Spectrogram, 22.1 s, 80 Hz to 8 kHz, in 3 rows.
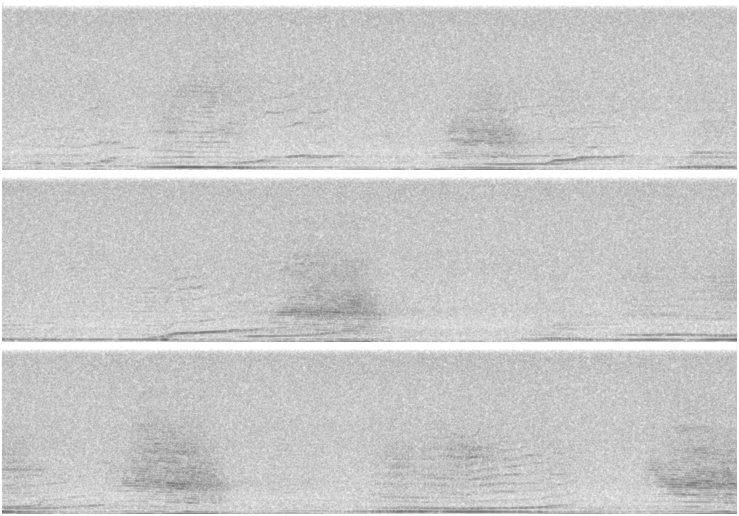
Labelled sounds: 0.9	2.0	humpback whale, 0.90 to 1.5 kHz
2.8	3.2	humpback whale, 0.80 to 2.4 kHz
4.5	5.0	humpback whale, 1.2 to 2.0 kHz
6.9	7.3	humpback whale, 0.83 to 1.0 kHz
9.1	9.5	humpback whale, 1.0 to 3.2 kHz
10.3	10.5	humpback whale, 1.2 to 1.5 kHz
11.0	11.5	humpback whale, 1.3 to 1.8 kHz
14.7	15.0	humpback whale, 2.1 to 2.4 kHz
15.8	16.6	humpback whale, 1.2 to 1.8 kHz
18.5	20.3	humpback whale, 0.80 to 2.0 kHz
21.2	22.0	humpback whale, 0.96 to 2.1 kHz

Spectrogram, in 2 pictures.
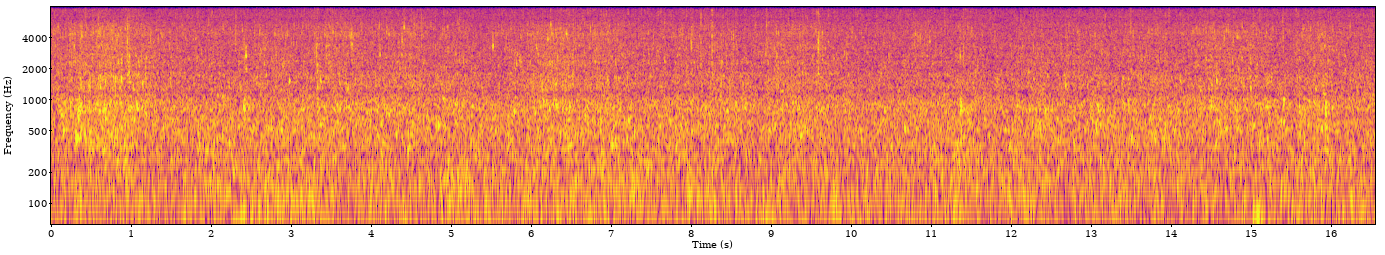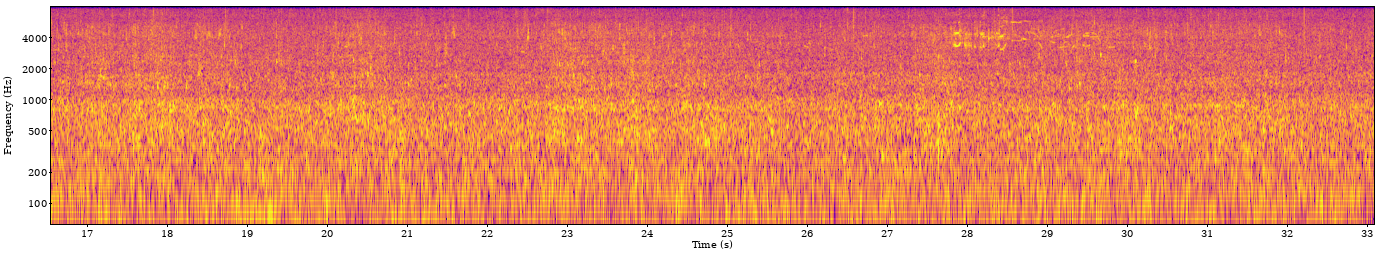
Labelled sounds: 27.8	28.8	Pacific white-sided dolphin, 3.2 to 5.8 kHz

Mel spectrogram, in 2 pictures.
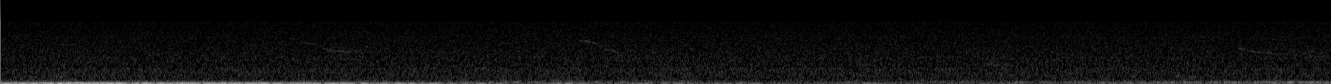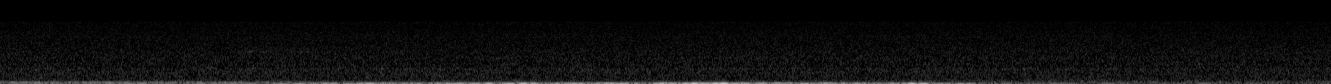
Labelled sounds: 3.2	3.5	humpback whale, 1.7 to 2.0 kHz
12.5	12.8	humpback whale, 1.5 to 1.9 kHz

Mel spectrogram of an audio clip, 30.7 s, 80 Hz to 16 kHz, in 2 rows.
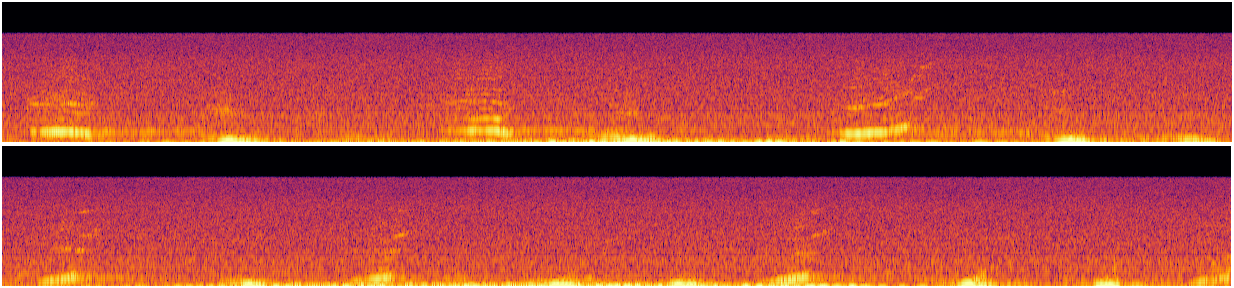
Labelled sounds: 0.3	1.1	humpback whale, 0.96 to 1.3 kHz
2.6	2.9	humpback whale, 0.80 to 0.93 kHz
5.5	6.2	humpback whale, 1.1 to 2.5 kHz
10.5	11.2	humpback whale, 0.86 to 1.3 kHz
13.1	13.4	humpback whale, 1.6 to 1.7 kHz
16.0	16.3	humpback whale, 0.93 to 1.2 kHz
20.3	20.5	humpback whale, 1.5 to 1.9 kHz
25.3	25.8	humpback whale, 0.80 to 2.0 kHz

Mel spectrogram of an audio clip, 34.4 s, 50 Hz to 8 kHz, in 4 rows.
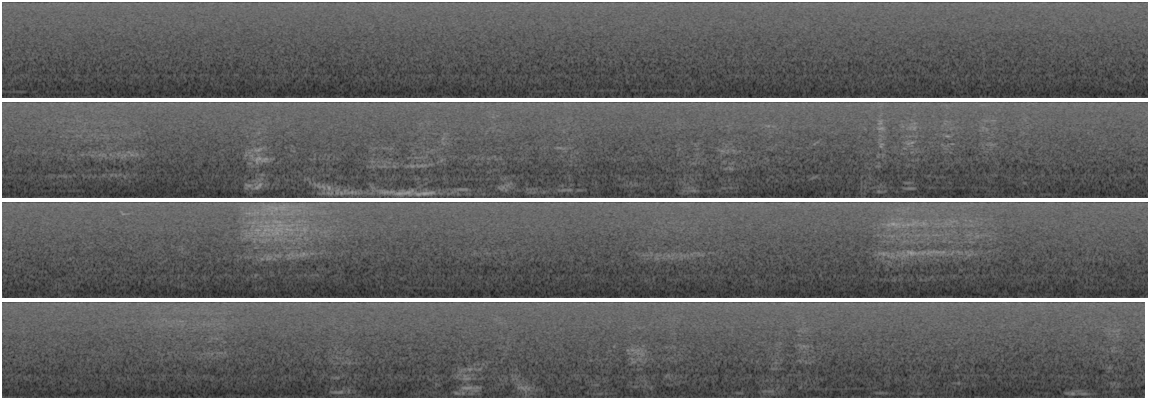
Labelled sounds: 9.2	9.7	humpback whale, 1.3 to 1.7 kHz
11.3	11.9	humpback whale, 0.96 to 1.2 kHz
19.3	19.6	humpback whale, 1.4 to 1.6 kHz
21.9	22.5	humpback whale, 1.2 to 1.7 kHz
24.7	25.3	humpback whale, 1.3 to 1.7 kHz
29.2	29.5	humpback whale, 0.80 to 1.2 kHz

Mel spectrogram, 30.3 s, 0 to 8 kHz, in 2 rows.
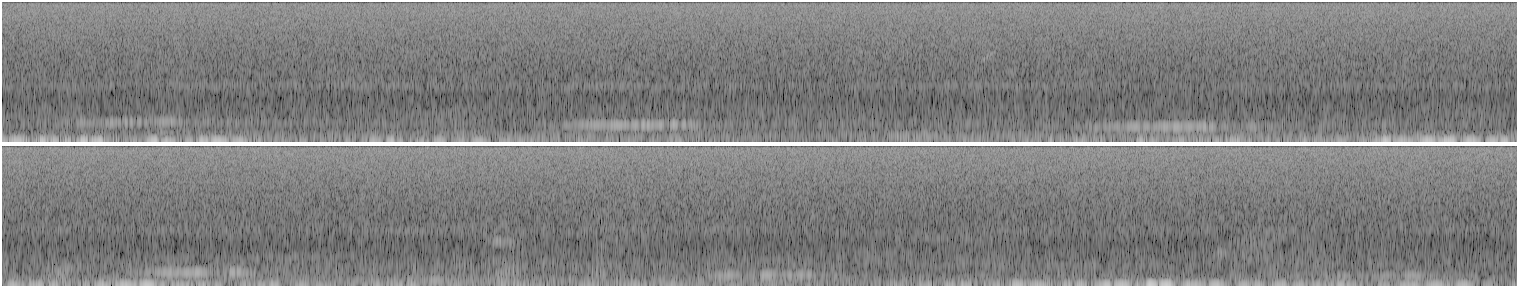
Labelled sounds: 20.0	20.3	humpback whale, 0.86 to 1.0 kHz

